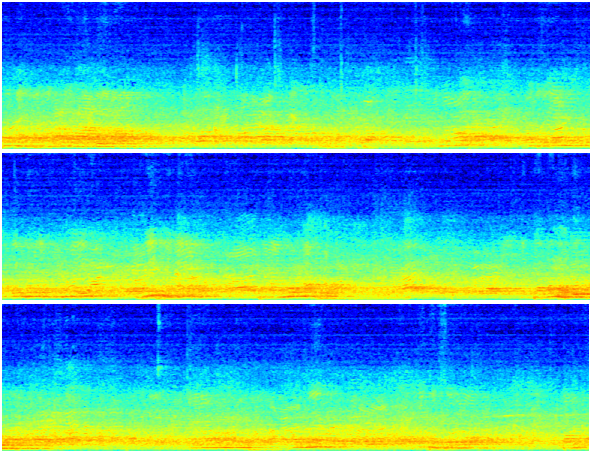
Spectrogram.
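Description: A girl speaks into a microphone over loudspeakers in a large echoing hall.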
